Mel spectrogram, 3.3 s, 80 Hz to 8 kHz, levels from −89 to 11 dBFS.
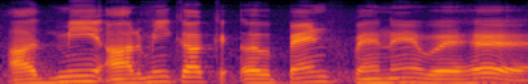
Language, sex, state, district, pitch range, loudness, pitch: Hindi, male, Arunachal Pradesh, Lower Dibang Valley, 140-175 Hz, -16 LUFS, 150 Hz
